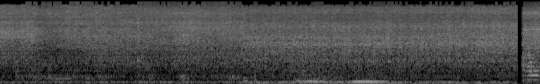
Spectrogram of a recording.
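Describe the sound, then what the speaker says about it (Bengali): Vegetables frying in a hot pan with a steady hiss of sizzling oil and faint occasional stirring, close and continuous, ending with a sharp click. "হালকা করে একটু ভেজে নেব"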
